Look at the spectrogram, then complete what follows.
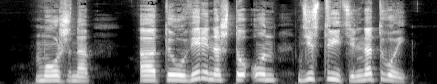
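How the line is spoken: Smirking snort. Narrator (Russian): хмыкнул блондин

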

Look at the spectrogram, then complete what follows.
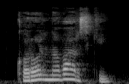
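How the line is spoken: Cry. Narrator (Ukrainian): скрикнула

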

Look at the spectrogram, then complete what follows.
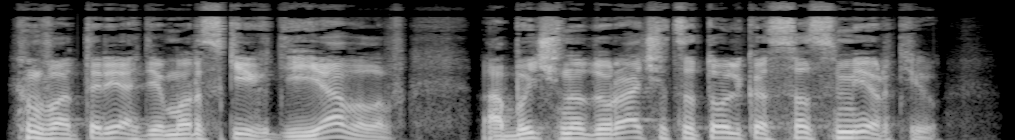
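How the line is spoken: Tender laughter. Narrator (Russian): умиленно рассмеялся он

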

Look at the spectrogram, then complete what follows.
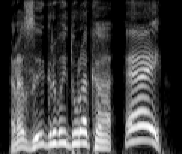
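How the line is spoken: Piercing shrill voice. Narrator (Russian): резанул по ушам визгливый голос

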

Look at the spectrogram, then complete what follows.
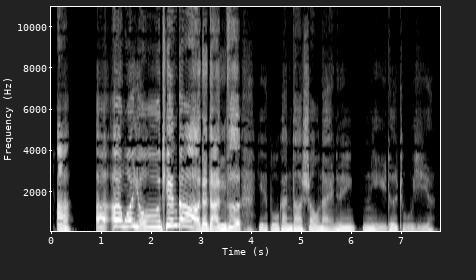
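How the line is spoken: Sighing. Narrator (Chinese): 楚留香叹了一口气说

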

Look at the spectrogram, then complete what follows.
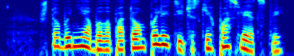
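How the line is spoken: Quiet addition. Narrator (Russian): тихо добавила старшая Рудлок

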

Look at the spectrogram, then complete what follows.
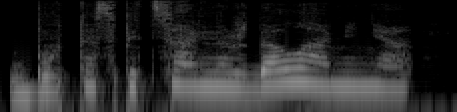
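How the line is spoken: Whisper. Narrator (Russian): прошептала она

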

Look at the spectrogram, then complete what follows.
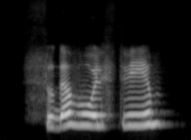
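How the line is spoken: Ecstatic shriek. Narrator (Russian): Завопила восторженно Светка

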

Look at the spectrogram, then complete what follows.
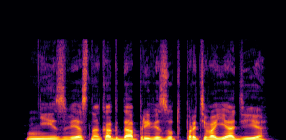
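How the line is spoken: Despairing deep bass. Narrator (Russian): пробасил в отчаянии Джестер

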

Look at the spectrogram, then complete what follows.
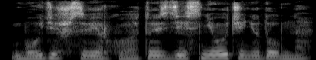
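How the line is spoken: Breathed out. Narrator (Russian): выдохнул Лев

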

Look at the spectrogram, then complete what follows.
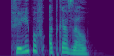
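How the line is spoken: Plain. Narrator (Russian): сказала она

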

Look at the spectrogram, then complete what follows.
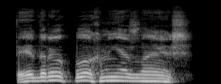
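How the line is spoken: Smug snort. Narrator (Russian): самодовольно хмыкнул Симонов

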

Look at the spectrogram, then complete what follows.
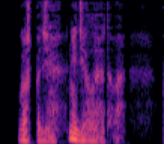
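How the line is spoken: Whisper. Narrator (Russian): прошептала Каролина

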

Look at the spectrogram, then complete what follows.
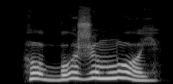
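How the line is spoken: Stunned breathless exhale. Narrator (Russian): Выдохнула я, совершенно ошеломленная жестокостью

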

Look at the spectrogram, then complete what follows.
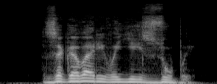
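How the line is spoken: Whisper. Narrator (Russian): шепнул Дальновид

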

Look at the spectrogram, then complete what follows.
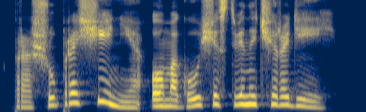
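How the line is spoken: Calm voice. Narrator (Russian): спокойно сказал Дзирт

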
